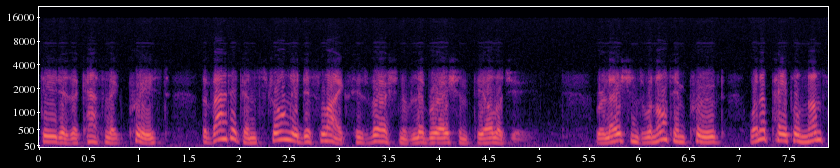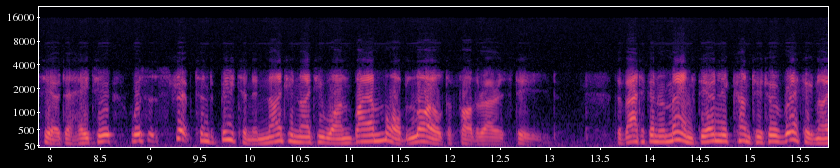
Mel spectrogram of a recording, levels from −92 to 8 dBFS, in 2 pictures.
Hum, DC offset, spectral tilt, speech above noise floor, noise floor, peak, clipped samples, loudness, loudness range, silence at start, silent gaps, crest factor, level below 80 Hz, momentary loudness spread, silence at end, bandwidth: none; under 0.1%; -7.5 dB/octave; 29 dB; -57 dBFS; -12 dBFS; under 0.1%; -28 LUFS; 1 LU; 0 s; none; 16 dB; -62 dBFS; 7 LU; 0 s; 16 kHz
